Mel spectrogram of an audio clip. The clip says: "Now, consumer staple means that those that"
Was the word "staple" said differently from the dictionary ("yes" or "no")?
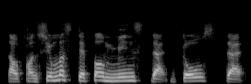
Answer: no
